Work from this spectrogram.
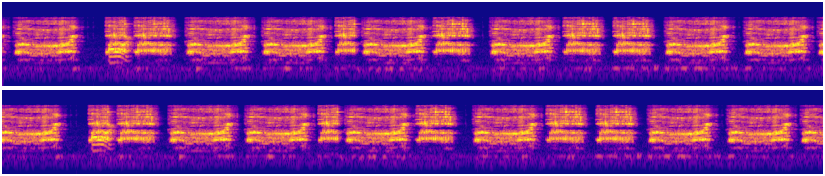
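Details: A wild boar keeps up a long series of raucous squeals. Each rough cry lasts about a second, with short gaps between them. The calls run throughout, with no other sounds.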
